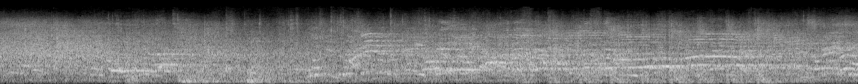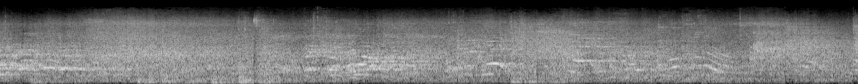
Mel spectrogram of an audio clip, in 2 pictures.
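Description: Young men shout to each other across an echoing ice rink.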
